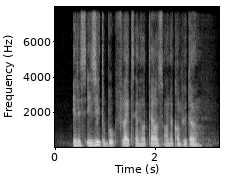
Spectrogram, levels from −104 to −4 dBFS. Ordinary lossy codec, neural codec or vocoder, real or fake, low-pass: none; codec, 16 kHz, 4 kbps, FreqCodec, smaller model; fake; none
